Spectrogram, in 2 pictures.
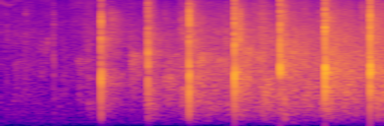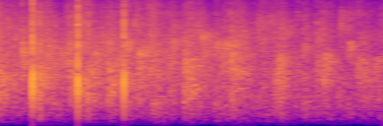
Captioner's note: crowd applauding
